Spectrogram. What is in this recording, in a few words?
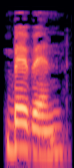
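"beben" Spanish; verb-conjugator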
